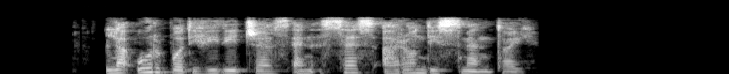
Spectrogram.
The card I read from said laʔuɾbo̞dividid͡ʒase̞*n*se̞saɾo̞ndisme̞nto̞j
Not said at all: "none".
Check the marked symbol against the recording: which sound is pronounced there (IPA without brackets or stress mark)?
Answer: n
